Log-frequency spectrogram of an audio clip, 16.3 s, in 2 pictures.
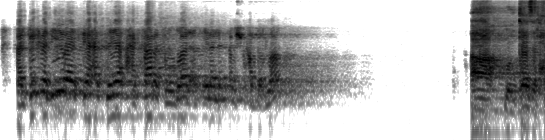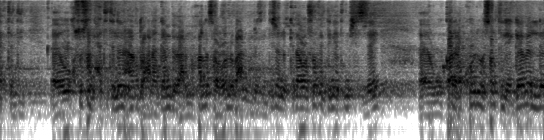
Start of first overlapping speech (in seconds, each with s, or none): none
